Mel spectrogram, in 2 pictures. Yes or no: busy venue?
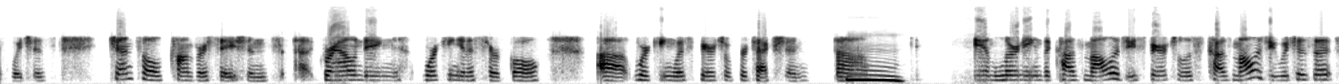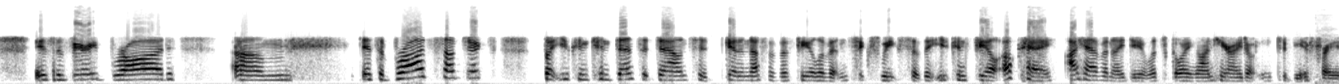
no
